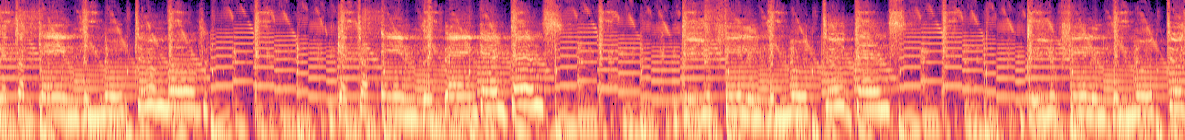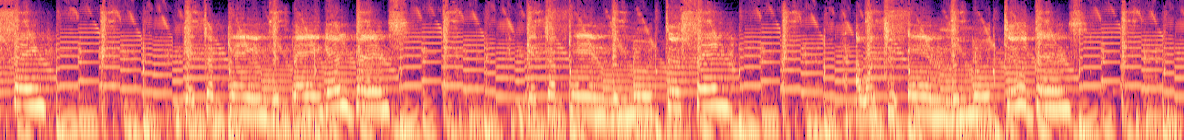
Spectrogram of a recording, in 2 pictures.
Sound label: Afro Funk Disco Boogie West African Disco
